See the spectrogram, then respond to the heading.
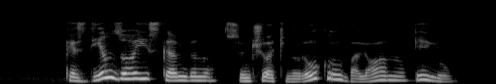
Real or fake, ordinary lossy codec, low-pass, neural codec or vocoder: fake; AAC, 64 kbps; 7.2 kHz; codec, 16 kHz, 2 kbps, FunCodec, trained on LibriTTS, 25 frames a second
